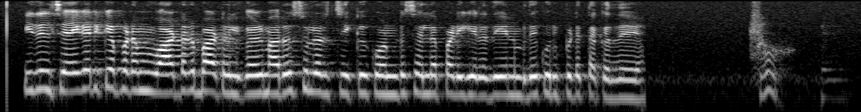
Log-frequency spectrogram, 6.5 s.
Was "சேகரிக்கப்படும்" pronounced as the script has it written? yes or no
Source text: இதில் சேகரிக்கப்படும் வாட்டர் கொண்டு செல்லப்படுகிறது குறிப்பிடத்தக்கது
yes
